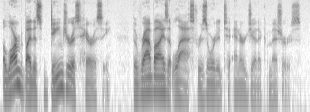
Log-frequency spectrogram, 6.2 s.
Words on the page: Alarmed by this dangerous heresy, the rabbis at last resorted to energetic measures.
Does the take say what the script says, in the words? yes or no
yes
